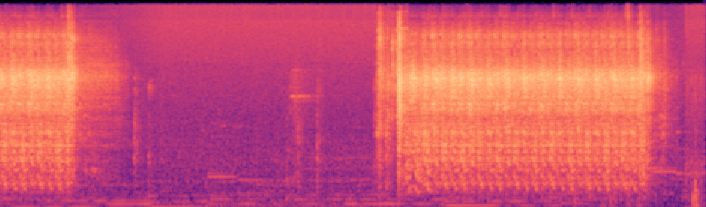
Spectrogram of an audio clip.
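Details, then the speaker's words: NA Miata engine just reinstalled with intake fitted, oil and coolant added; two bursts of brisk cranking, a few seconds each, never catch or fire because the fuel lines were reversed, so no fuel reaches the engine. "right so I've been at it for a while now and it doesn't seem to want to start"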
